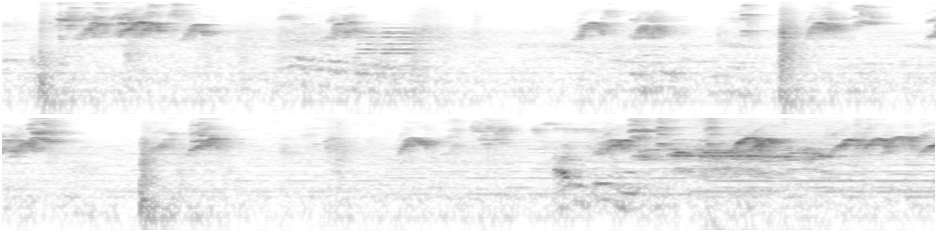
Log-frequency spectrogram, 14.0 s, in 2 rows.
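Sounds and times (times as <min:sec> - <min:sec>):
birds squawking: 0:04.3 - 0:14.0.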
